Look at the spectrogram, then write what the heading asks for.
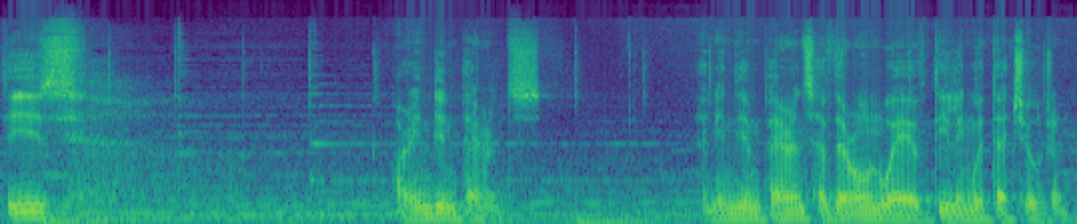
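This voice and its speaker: A measured defense lawyer. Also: male voice, deep voice, steady tone, a little mellow, soft background music. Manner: formal, measured arguing. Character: composed male defense lawyer in court. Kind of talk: film courtroom drama. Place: courtroom.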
